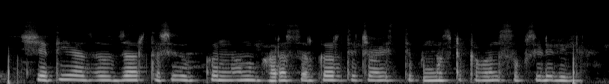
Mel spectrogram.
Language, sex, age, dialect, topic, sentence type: Marathi, male, 56-60, Northern Konkan, agriculture, statement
